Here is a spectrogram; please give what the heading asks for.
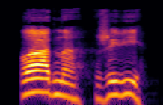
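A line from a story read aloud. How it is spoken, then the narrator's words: Snorting. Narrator (Russian): фыркнула я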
